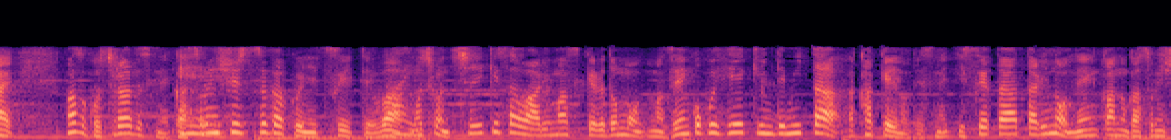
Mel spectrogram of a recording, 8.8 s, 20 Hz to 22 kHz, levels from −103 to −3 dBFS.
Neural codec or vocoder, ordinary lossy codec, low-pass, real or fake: none; AAC, 24 kbps; 5.4 kHz; real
